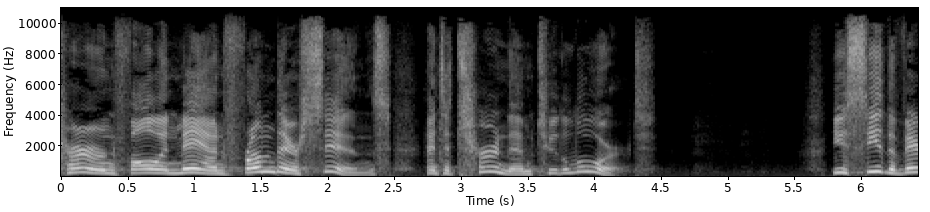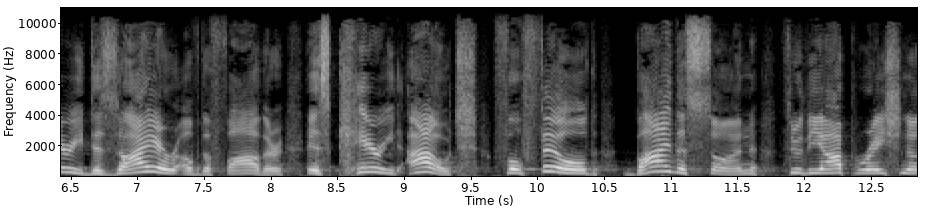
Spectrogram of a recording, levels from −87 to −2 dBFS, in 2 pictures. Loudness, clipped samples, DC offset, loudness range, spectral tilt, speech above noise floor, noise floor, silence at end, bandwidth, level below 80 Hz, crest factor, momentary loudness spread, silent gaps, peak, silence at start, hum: -23 LUFS; under 0.1%; under 0.1%; 8 LU; -3 dB/octave; 47 dB; -70 dBFS; 0 s; 11 kHz; -64 dBFS; 18 dB; 11 LU; none; -6 dBFS; 0 s; none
